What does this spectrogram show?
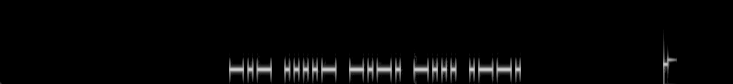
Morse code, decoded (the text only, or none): K4CBP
